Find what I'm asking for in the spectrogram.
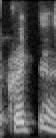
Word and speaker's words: Crichton: We move to Stefan Crichton. Is that how you say his name? – Yes. – Crichton. – Yeah. Tashawn or Crichton, something like that. – Crichton, yep.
